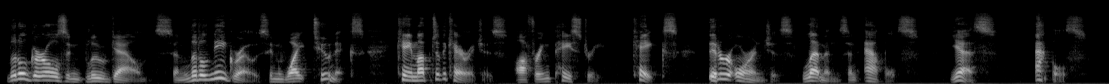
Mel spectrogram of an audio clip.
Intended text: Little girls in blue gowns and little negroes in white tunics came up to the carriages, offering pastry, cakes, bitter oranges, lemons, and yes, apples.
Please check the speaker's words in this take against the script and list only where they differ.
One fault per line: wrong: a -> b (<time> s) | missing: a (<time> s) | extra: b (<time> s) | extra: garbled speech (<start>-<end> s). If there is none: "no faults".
extra: apples (8.6 s)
